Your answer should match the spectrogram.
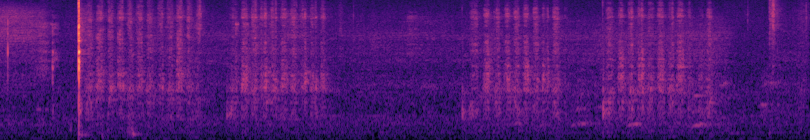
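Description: A coin scratching the coating off a lottery scratch-off ticket in four bursts of quick back-and-forth strokes, with short pauses between them and a sharp click about a second in.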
